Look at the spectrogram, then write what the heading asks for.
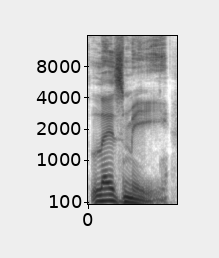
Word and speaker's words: Lesme: My mom is a public school librarian and the cringiest name she's encountered so far is a girl named Lesme, pronounced like Leslie but with an M.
